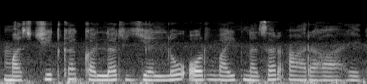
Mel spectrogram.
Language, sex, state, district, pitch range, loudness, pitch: Hindi, male, Karnataka, Bangalore, 195-215 Hz, -16 LUFS, 205 Hz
